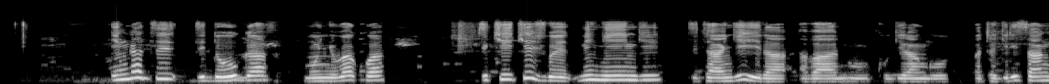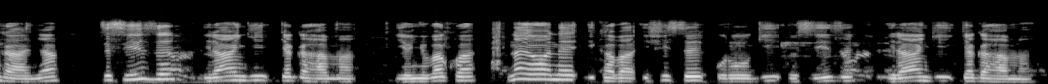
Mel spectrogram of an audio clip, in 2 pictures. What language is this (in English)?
Rundi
